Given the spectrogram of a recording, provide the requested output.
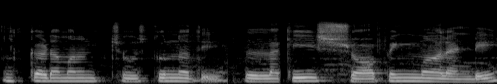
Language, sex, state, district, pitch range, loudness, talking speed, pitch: Telugu, male, Andhra Pradesh, Visakhapatnam, 140-155 Hz, -28 LUFS, 85 wpm, 150 Hz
